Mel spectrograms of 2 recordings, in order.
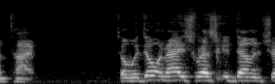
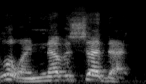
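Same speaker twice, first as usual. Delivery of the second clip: normal talking voice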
